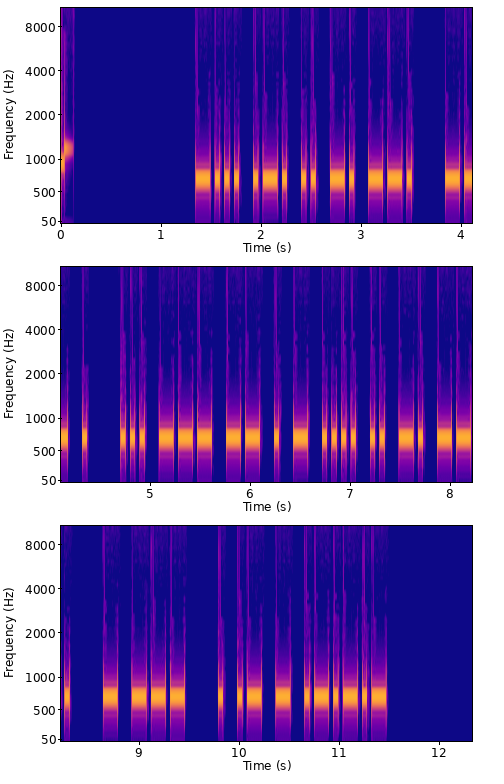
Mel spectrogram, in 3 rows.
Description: Morse code, heard as a keyed tone, about 25 wpm, 700 Hz. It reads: BRING ME SOMETHING TO EAT.
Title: Sentences from Top 1000 Words - Review Part 3 - 25wpm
